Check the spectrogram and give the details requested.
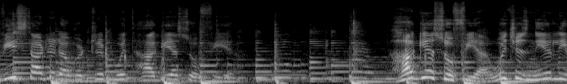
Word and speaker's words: Hagia Sophia: a turkish museum and now again a masjid haga sophia or pronounced as haya sophia is not only an architecture masterpiece but also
